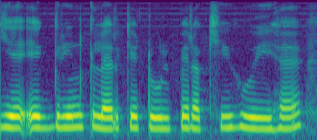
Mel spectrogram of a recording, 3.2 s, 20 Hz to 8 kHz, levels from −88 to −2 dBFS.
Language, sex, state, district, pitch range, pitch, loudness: Hindi, female, Jharkhand, Ranchi, 190-205 Hz, 200 Hz, -14 LUFS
